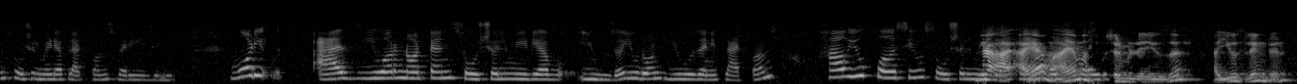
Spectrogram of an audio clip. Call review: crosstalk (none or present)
present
